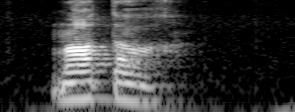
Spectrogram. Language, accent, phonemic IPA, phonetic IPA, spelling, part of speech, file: Armenian, Eastern Armenian, /mɑˈtɑʁ/, [mɑtɑ́ʁ], մատաղ, adjective / noun, Hy-մատաղ.ogg
- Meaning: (adjective) young, tender, new, fresh; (noun) 1. sacrificial offering 2. the process of sacrificing an animal 3. the meat of the sacrificed animal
